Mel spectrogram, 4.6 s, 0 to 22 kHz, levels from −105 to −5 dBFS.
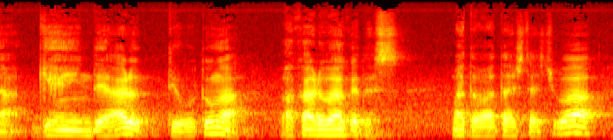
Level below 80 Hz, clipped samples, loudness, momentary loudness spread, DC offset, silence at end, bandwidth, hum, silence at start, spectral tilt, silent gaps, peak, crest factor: -64 dBFS; under 0.1%; -22 LUFS; 11 LU; under 0.1%; 0 s; 18 kHz; none; 0 s; -5 dB/octave; none; -2 dBFS; 20 dB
